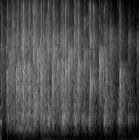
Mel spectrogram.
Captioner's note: applause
